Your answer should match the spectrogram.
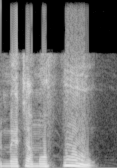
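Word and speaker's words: metamorphoō: Now, that word transformed is the Greek word metamorpho. Okay? I'll spell it for you. M-E-T-A-M-O-R-P-H-O-O. The last O is accentuated.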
